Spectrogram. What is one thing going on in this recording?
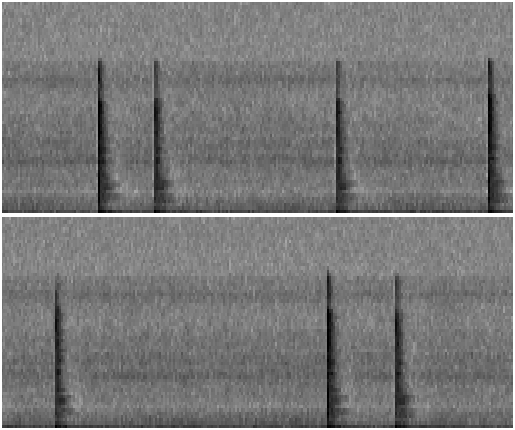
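A sharp clunk sounds each time a building block snaps into place.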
